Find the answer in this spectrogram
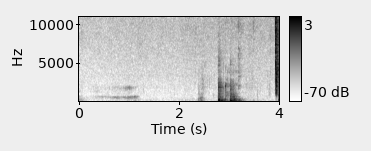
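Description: A man quietly sipping beer from a glass, then a brief sound from his voice about three seconds in, as he tastes it.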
